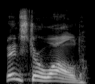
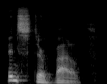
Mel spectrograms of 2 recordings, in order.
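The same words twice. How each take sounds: First: Said in the usual way. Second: Lower-pitched German "Finsterwald", W said as V; "Finsterwald" with a German V sound for the W; German pronunciation. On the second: Shown as a demonstration. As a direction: say "Finsterwald" as Germans do, ending in "-valt". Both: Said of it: "That's how they say it in German".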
